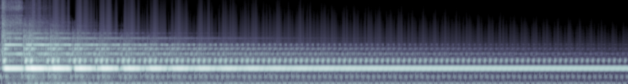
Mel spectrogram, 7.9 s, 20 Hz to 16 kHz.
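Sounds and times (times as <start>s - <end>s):
pan flute: 0.0s - 4.0s.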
